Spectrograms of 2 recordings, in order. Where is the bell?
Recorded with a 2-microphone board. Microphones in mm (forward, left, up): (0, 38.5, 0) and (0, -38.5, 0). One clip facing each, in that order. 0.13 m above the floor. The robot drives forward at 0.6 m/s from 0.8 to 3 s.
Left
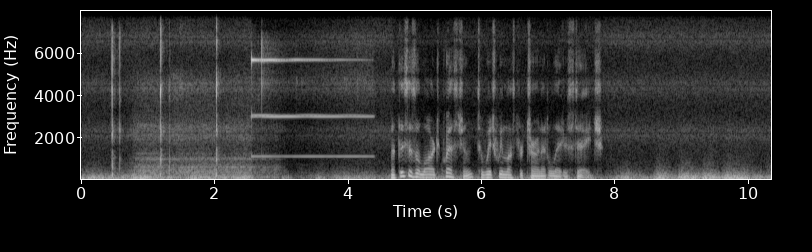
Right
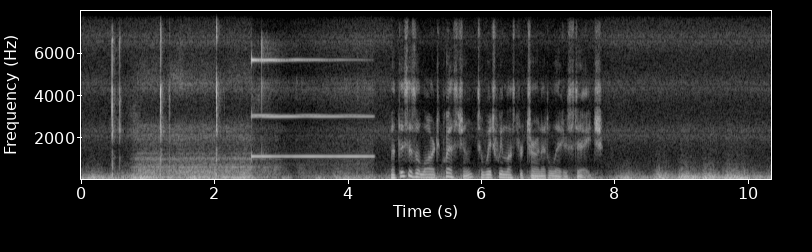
50° right (ahead or behind); by 4.4 s 45° right (ahead or behind).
